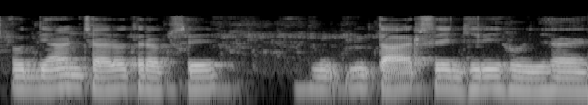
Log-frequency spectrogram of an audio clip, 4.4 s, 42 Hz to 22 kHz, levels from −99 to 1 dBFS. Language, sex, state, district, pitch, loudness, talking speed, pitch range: Hindi, male, Maharashtra, Chandrapur, 115 Hz, -33 LUFS, 135 wpm, 110-120 Hz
